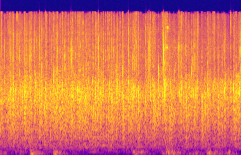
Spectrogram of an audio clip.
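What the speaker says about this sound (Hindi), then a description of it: "उनके लिए दिल से एक बार तालियां जरूर बनती है। जोरदार बजा दीजिए।" An audience at a quiz event for Bhagwan Birsa Munda's birth anniversary and Janjatiya Gaurav Divas breaks into loud, sustained applause, many hands clapping densely for several seconds.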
